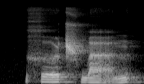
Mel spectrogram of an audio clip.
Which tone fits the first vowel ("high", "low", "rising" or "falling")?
rising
